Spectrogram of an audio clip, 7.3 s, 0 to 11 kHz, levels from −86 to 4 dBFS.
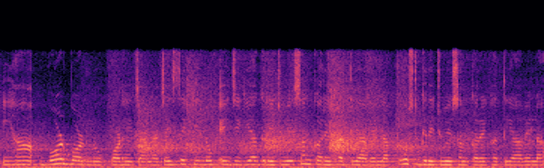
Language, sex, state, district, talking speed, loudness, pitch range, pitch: Maithili, female, Bihar, Samastipur, 165 wpm, -17 LUFS, 225-250 Hz, 235 Hz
